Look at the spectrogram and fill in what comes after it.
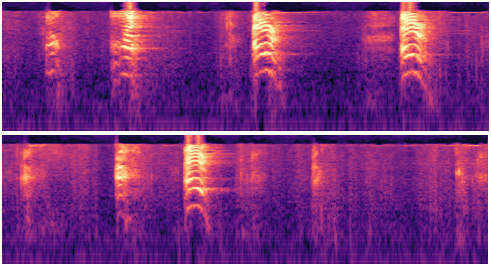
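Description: A dog barking in a string of high-pitched yaps, about one a second, each bark falling in pitch. The barks are loudest in the first half and weaker near the end.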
